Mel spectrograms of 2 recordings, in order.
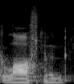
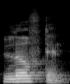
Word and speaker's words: Loftän: sure that I ask, but it looks like Loftän. But it's got an umlaut because one of the members is German. No, it's not an IKEA couch. No. It's a band. Loftän.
